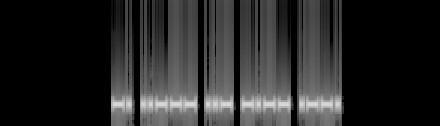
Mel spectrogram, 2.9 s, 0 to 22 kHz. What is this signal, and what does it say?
Morse code, heard as a keyed tone, about 52 wpm, 690 Hz. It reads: N2UYP
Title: USA Call Signs - 3x Character Spacing - 50wpm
